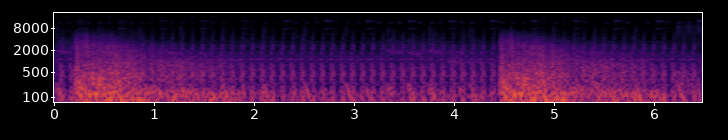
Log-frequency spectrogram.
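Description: Gunfire in the video game C: The Contra Adventure: rapid, continuous machine-gun bursts with heavy booming hits, loud and relentless, with a fresh volley starting about two-thirds of the way through.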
